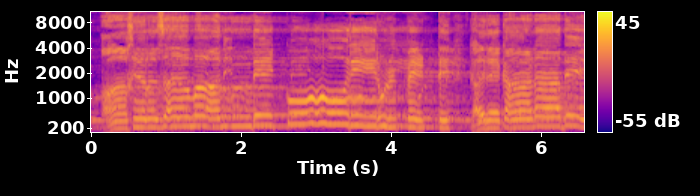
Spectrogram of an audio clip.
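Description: A man singing a Malayalam mappila devotional song, holding long notes that waver and bend in ornamented turns.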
